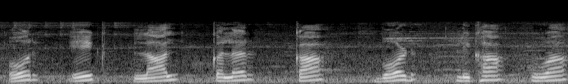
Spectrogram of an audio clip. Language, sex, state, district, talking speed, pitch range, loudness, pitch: Hindi, male, Madhya Pradesh, Dhar, 85 wpm, 165-200 Hz, -16 LUFS, 185 Hz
